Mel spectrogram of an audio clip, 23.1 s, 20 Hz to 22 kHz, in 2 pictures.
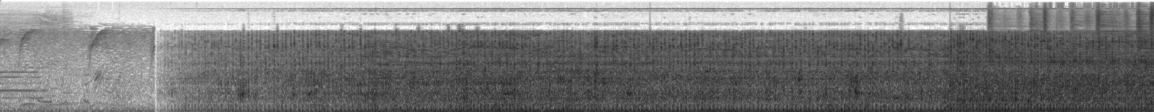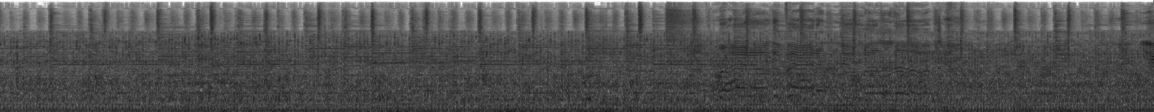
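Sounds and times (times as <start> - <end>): motorcycle engine rumbling: 5.2 - 23.0.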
